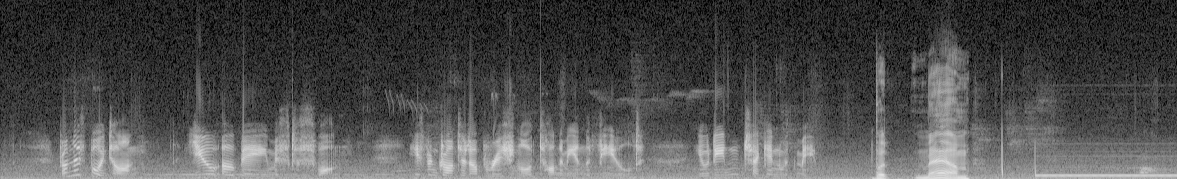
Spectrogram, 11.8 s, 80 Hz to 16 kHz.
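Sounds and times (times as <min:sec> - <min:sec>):
faint hiss: 0:00.0 - 0:11.7
speech: 0:00.6 - 0:03.5, 0:04.1 - 0:10.5
telephone line click as the line drops: 0:10.4 - 0:11.7.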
